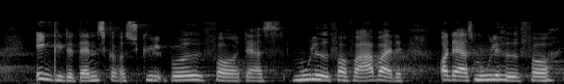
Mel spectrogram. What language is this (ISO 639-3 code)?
dan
